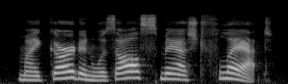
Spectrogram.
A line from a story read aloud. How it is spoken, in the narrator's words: he continued mournfully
